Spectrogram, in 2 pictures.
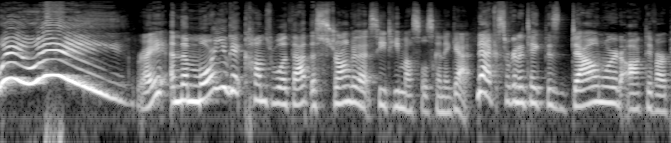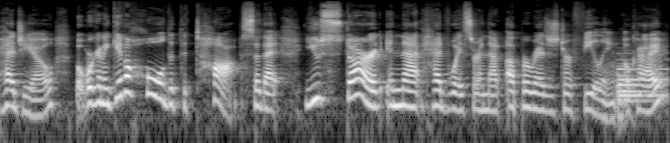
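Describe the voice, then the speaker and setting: A woman's voice: medium pitch, lively intonation, brisk, hardly any pauses, fairly bright tone. A woman teaching as a voice coach, upbeat and encouraging as she talks students through vocal exercises. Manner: upbeat and encouraging, checks in with "right?". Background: piano accompaniment.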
